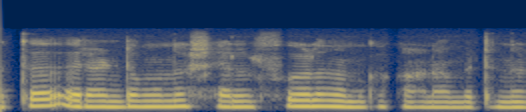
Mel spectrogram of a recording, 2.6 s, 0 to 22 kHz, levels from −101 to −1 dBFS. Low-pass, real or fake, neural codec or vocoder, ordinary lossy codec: none; real; none; none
